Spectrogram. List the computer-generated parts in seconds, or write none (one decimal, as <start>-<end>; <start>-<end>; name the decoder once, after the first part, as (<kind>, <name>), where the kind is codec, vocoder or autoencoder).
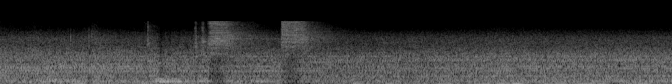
0.0-1.1 (vocoder, BigVGAN v2); 4.1-5.5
